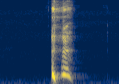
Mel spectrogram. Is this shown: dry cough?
yes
